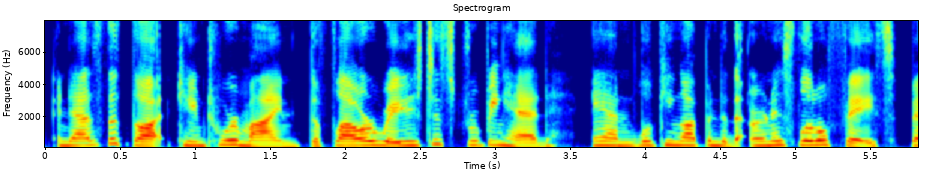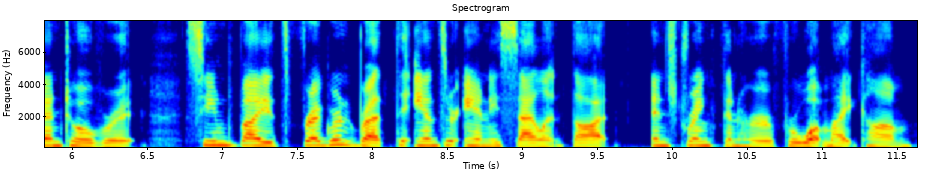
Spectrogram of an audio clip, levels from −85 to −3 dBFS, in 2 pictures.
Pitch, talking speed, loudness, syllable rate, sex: 220 Hz, 215 wpm, -19 LUFS, 5.4 syllables/s, female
